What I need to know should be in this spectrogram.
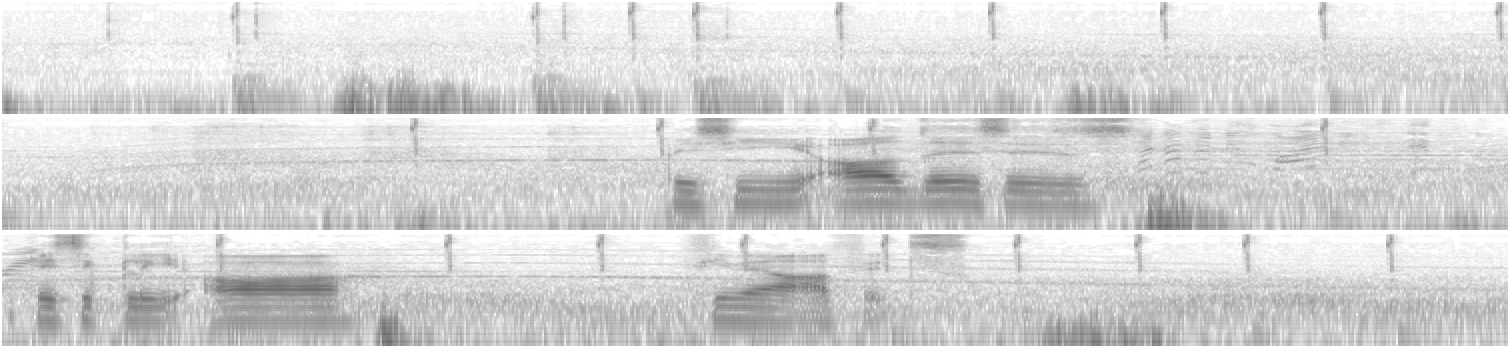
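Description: Soft menu clicks tick at a quick, even pace.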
